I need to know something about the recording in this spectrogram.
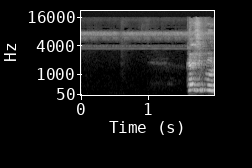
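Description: Near silence with a faint, steady high-pitched whine, then a man's voice starts loudly near the end.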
